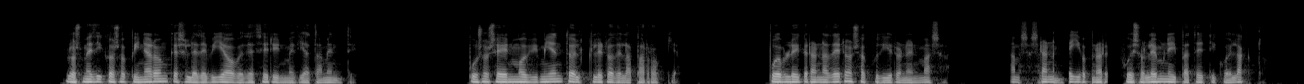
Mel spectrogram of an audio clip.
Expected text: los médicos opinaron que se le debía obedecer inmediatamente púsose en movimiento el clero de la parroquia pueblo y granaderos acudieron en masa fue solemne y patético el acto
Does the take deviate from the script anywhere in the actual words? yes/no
yes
